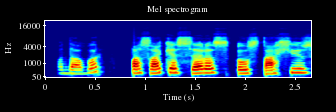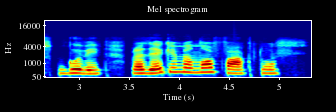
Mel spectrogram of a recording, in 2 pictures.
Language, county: Lithuanian, Kaunas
